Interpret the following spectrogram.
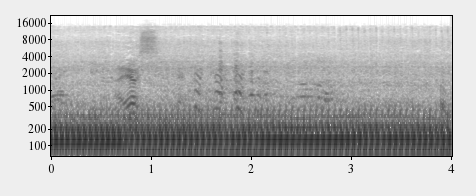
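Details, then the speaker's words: Five-year-old Yamaha scooter that would not start and had a very low idle, suspected ISC problem. After several tries at the Yamaha shop it finally starts on the original ISC. Steady, even single-cylinder idle with no misses or hunting. "Naka ilang try siya na i-start yung ano yung makina at yun sa wakas ah umandar din"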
